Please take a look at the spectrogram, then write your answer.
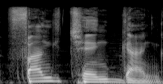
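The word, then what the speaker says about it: Fangchenggang: Fang Cheng Gang.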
